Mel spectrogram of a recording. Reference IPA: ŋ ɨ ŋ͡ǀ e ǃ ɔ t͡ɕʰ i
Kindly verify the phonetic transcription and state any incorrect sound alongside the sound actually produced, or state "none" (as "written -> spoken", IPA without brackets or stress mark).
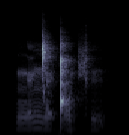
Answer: ɨ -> e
